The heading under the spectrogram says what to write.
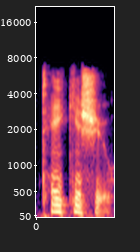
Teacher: But when you are pronouncing this phrase, keep in mind that we can link the final consonant sound in take with the beginning vowel sound in issue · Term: linking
